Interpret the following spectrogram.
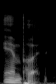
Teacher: So why does the N sound turn into an M sound?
